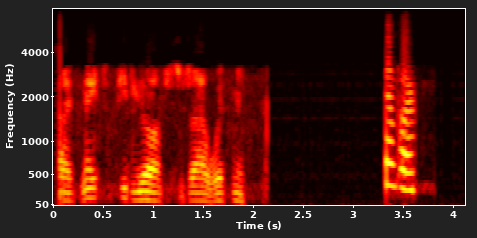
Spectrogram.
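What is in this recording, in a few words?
Sheriff East County, scanner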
